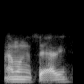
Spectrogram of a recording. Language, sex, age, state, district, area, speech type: Tamil, male, 30-45, Tamil Nadu, Ariyalur, rural, conversation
